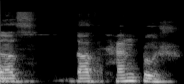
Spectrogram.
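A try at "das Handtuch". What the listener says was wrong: হ্যান্ডটুস না, হানটুক। এই যে হান, হান, এই যে টুক, টুক খ, এটা খ, উ এর পরে সে হা, খ, হানটুক। হানটুক। দাস হানটুক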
